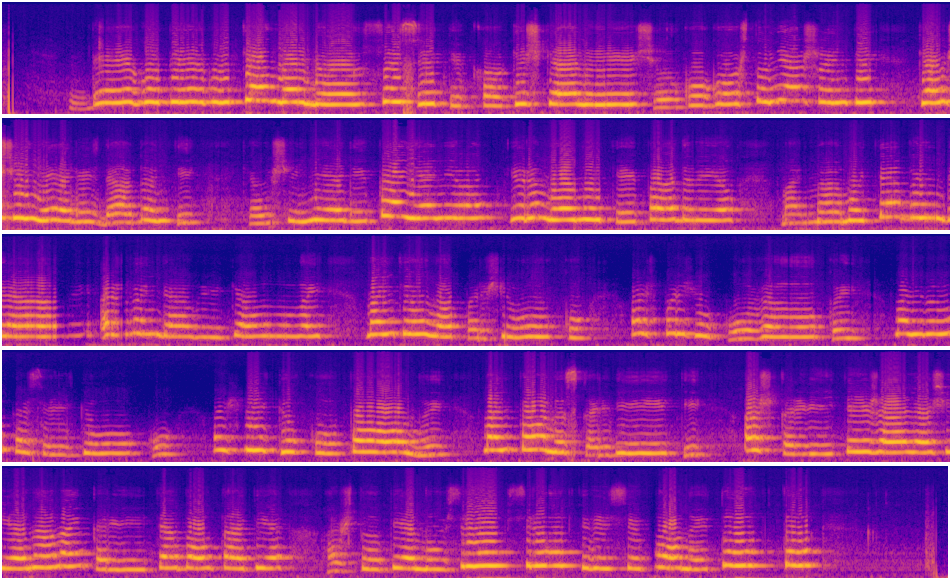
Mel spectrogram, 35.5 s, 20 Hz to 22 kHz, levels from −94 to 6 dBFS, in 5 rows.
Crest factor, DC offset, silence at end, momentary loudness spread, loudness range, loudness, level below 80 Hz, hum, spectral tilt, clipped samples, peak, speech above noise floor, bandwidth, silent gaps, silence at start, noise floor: 10 dB; under 0.1%; 0.15 s; 11 LU; 5 LU; -14 LUFS; -48 dBFS; none; -5 dB/octave; under 0.1%; -4 dBFS; 33 dB; 10.5 kHz; none; 0.05 s; -46 dBFS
